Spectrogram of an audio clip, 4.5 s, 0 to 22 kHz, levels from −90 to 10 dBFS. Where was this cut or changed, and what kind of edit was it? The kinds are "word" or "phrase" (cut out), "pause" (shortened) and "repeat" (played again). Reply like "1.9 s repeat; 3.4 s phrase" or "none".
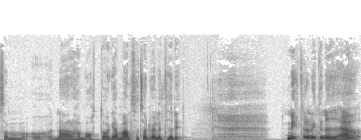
1.7 s word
